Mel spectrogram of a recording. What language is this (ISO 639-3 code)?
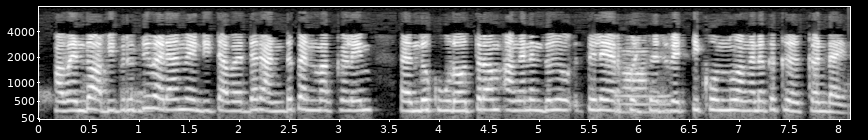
mal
